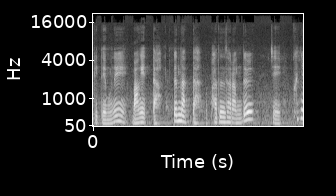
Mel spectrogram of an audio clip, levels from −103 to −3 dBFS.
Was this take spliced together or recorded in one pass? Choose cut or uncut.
cut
